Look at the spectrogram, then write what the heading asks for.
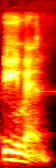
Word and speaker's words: Beaman: am so excited to be chatting with andrea beeman did i pronounce that correctly andrea that's correct okay perfect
